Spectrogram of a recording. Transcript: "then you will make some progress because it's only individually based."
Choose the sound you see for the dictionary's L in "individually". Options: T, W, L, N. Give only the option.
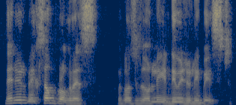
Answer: L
